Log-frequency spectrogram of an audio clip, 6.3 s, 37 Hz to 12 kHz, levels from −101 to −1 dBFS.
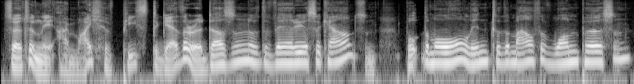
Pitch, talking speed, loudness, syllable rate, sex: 150 Hz, 210 wpm, -17 LUFS, 5.6 syllables/s, male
